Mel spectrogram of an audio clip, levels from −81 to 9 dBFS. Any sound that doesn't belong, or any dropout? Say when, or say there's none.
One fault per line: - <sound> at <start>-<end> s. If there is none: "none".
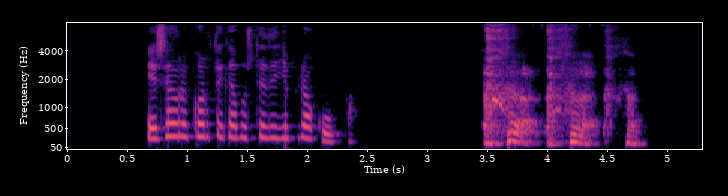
- cough at 3.4-4.8 s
